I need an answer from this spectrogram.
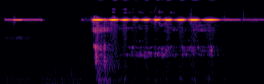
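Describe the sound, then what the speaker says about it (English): A topologically pumped acoustic signal carried through edge modes of a phason-engineered metamaterial: a steady high-pitched tone that swells into a faster pulsing, warbling burst of similar beeps before fading, heard alone and clearly. "So this is the first topologically pumped sound through edge modes."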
